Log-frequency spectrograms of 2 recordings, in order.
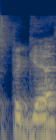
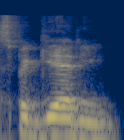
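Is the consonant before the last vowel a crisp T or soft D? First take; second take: crisp T; soft D. First: The consonant before the last vowel is a crisp T. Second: The consonant before the last vowel sounds like D. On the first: "instead of" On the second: "it sounds like I'm saying a D"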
